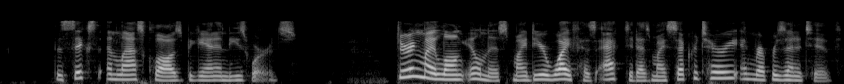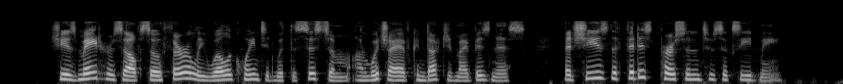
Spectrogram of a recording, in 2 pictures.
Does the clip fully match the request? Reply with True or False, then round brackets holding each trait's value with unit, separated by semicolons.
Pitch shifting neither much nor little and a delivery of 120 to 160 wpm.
False (4.3 semitones; 180 wpm)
